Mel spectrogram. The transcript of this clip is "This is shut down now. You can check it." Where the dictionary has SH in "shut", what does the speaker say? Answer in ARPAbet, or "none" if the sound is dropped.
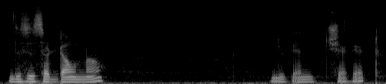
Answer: S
